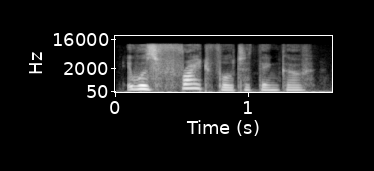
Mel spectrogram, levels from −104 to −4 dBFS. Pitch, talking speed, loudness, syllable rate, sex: 205 Hz, 220 wpm, -20 LUFS, 4.9 syllables/s, female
